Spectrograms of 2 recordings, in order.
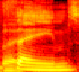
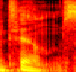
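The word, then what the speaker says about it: Thames: London sorry always mispronounce is it the Tims River the TS cuz it looks like fam it's not the fames it's the Tims okay it goes across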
